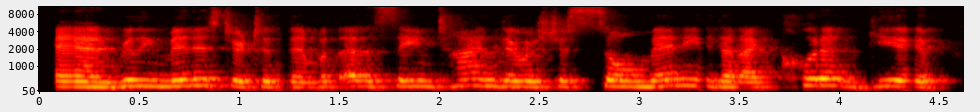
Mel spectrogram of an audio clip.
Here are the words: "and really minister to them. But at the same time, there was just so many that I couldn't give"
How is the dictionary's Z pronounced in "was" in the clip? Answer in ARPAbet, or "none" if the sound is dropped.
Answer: Z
